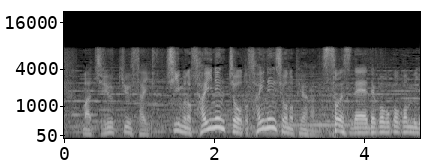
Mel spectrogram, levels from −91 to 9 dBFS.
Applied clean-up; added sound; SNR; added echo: none; none; none; none.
